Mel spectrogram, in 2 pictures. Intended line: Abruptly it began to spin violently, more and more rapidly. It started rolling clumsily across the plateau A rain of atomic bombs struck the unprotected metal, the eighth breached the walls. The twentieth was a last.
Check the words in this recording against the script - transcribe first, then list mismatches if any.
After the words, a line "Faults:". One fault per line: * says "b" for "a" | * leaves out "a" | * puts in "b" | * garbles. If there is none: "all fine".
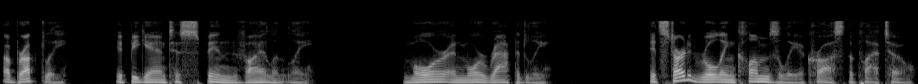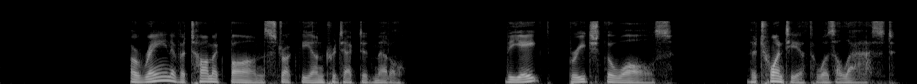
Abruptly it began to spin violently, more and more rapidly. It started rolling clumsily across the plateau A rain of atomic bombs struck the unprotected metal, the eighth breached the walls. The twentieth was a last.
Faults:
all fine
